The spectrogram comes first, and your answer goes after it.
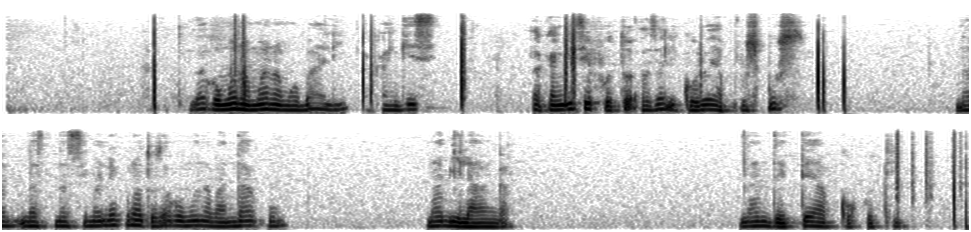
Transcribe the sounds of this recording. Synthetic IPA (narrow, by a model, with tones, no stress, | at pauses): to˨za˦ko˨mɔ˦na˨mwa˦na˨mo˨ba˦li˦a˨˦ | a˨ka˨ŋɡi˦si˦fo˨to˦ʔa˨za˦li˨ko˨lo˦ja˨pu˨sku˦s | na˨si˨ma˨ne˦ku˦na˦to˨za̰˦ko˨mɔ˦na˨ba˨nda˦ko˨ | na˨bi˨la˨ŋɡa˨ | na˨nde˨te˦ja˨ko˨ko˨tʰi˦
